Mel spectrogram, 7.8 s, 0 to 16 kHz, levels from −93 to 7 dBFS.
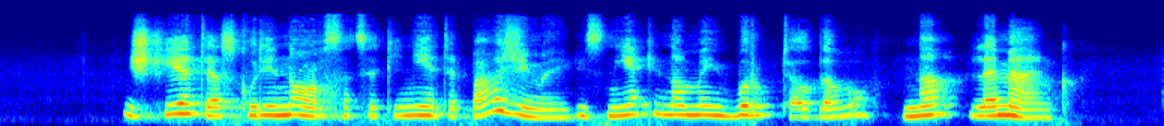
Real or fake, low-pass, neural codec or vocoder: fake; 10.8 kHz; codec, 16 kHz in and 24 kHz out, 0.9 kbps, LongCat-Audio-Codec, fine tuned four codebook decoder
